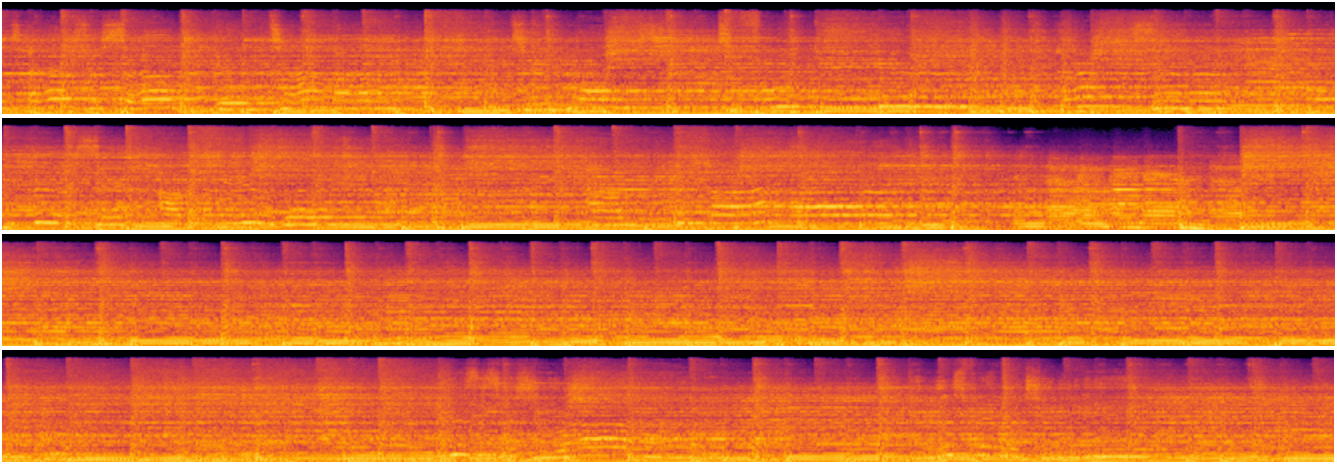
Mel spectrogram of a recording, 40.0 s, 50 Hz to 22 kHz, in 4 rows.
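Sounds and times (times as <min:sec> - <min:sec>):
person singing: 0:00.0 - 0:19.0, 0:32.4 - 0:39.9
rock band playing live: 0:00.0 - 0:39.9.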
